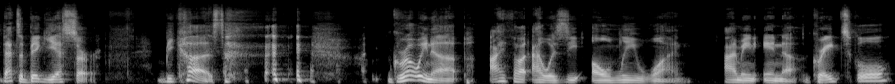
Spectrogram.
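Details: Stuttering in an adult man whose speech fell to 0% fluency from shock/trauma after a dog attack at age five; he reports blocks during which he turns red and stops breathing; real, unedited speech.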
